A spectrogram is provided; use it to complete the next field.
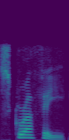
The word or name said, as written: scruffy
